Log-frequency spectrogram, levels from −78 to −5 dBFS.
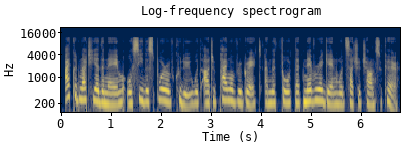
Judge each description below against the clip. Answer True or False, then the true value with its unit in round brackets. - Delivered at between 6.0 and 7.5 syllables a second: False (5.3 syllables/s)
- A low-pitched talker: False (205 Hz)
